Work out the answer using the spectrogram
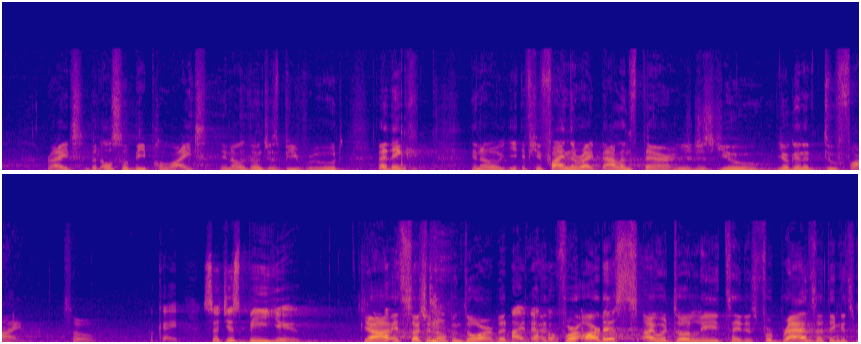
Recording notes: Recorded live in Amsterdam at OnBrand ‘19, Europe’s leading branding conference.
